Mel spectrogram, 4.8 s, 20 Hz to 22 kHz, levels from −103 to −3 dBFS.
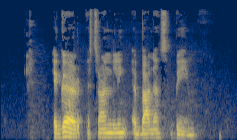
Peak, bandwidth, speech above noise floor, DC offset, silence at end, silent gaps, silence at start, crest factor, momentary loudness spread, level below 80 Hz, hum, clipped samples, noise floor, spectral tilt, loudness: -2 dBFS; 16.5 kHz; 38 dB; under 0.1%; 0.85 s; none; 1.05 s; 20 dB; 15 LU; -62 dBFS; none; under 0.1%; -57 dBFS; -5.5 dB/octave; -19 LUFS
